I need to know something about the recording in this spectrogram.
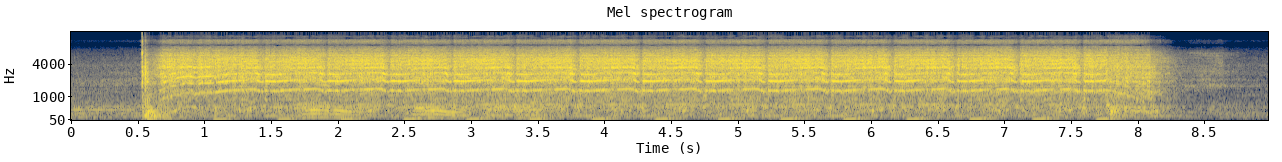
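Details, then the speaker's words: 1967 Fastback Mustang recovered from a West Virginia holler, final cylinder of compression test: even starter cranking, steady whine, no missing beats; compression judged good enough to attempt running it. "good enough for a run yep"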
